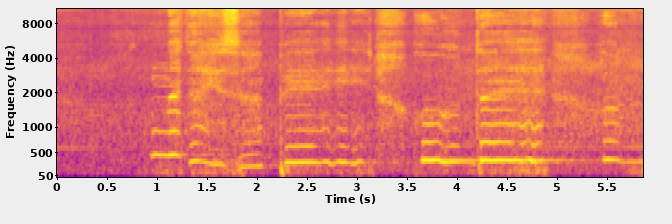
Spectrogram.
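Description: A young woman's voice rings out through a microphone in a large hall.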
